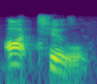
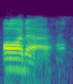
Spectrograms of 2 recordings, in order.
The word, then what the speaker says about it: ought to: Ought to. Ought to. Ought to. But in fluent spoken English, it will sound like oughta.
